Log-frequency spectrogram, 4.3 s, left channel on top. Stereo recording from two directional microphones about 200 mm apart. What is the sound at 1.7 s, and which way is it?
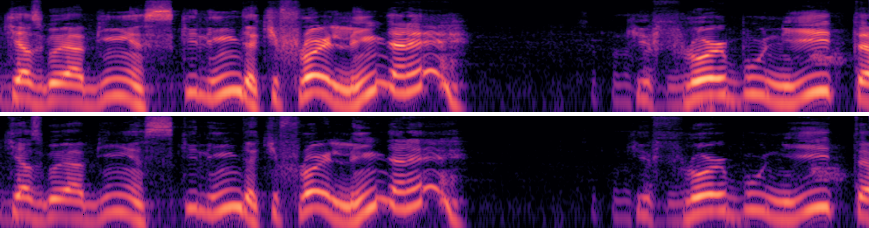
Speech, 10° right (ahead or behind).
